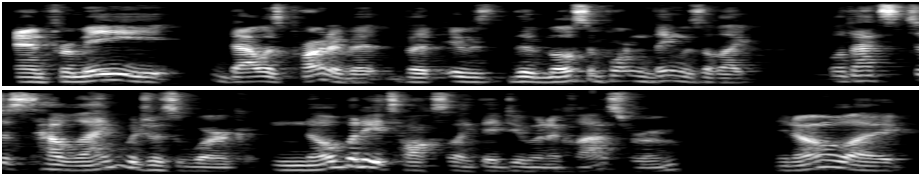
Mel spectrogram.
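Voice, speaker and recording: A man's voice: medium pitch, moderate pace. Chatty man on a dull lo-fi recording. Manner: chatty, lively, leans on "like" and "you know". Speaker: podcast guest. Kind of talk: casual conversational storytelling. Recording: dull lo-fi podcast audio.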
